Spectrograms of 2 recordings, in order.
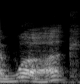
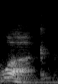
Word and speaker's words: work: ER sound yeah and that's why work is the same pronunciation as were if you can do this word were and just put put a K on the end you've got work work work work whereas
